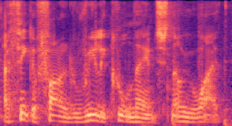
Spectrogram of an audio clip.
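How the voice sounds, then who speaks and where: A middle-aged Dutch drummer with a Dutch accent, telling anecdotes in a chatty, casual way to the camera. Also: male voice, on the low side, fast, vocal fry. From Netherlands. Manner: chatty, anecdotal, laughs at his own stories.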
